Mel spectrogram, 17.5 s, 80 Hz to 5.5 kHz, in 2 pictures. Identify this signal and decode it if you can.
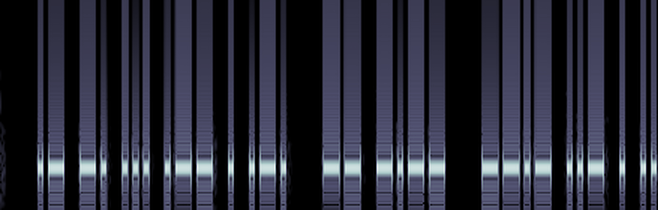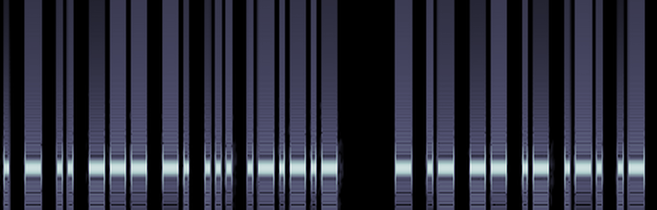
Morse code, heard as a keyed tone, about 17 wpm, 600 Hz. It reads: ANSWER MY QUESTIONS. TAMARA
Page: Romanen Never af Ken Follet på engelsk.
